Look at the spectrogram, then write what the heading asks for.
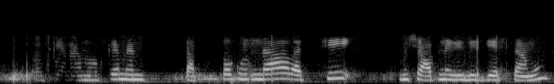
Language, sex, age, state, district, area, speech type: Telugu, female, 45-60, Andhra Pradesh, Visakhapatnam, urban, conversation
